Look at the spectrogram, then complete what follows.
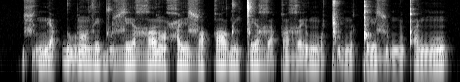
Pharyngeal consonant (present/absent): present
